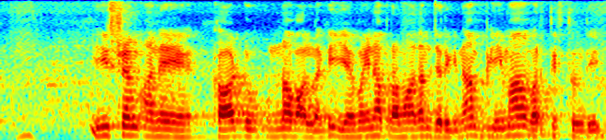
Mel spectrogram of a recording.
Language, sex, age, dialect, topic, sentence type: Telugu, male, 18-24, Southern, banking, statement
